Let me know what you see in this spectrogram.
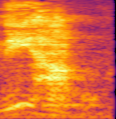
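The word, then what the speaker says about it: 你好: In Mandarin, you say ni hao. The ni sounds similar to the English word knee, and hao is like how with a rising and falling tone.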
